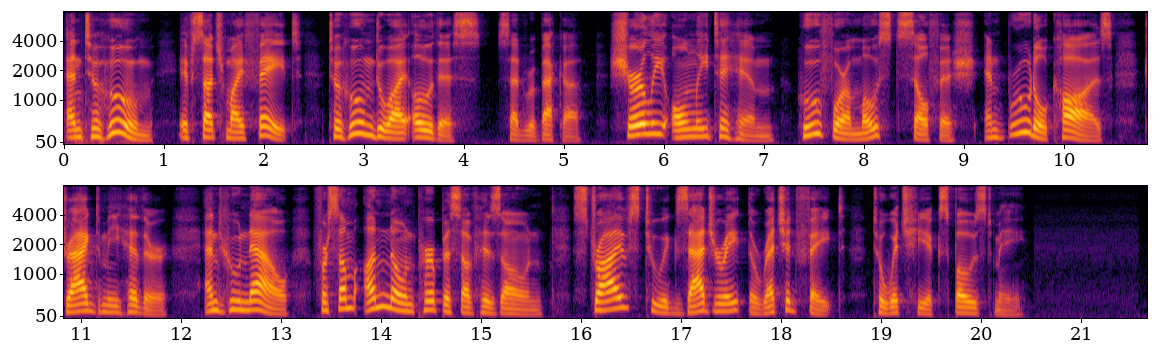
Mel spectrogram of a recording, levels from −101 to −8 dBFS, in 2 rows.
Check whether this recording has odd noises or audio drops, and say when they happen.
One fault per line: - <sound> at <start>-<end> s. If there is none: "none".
none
